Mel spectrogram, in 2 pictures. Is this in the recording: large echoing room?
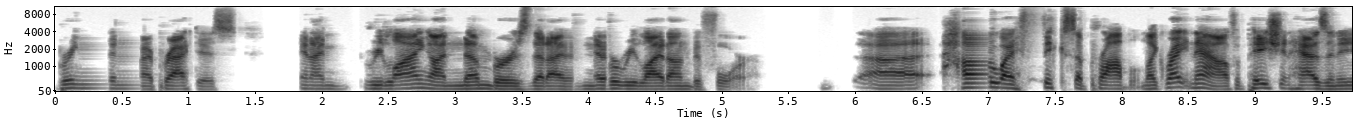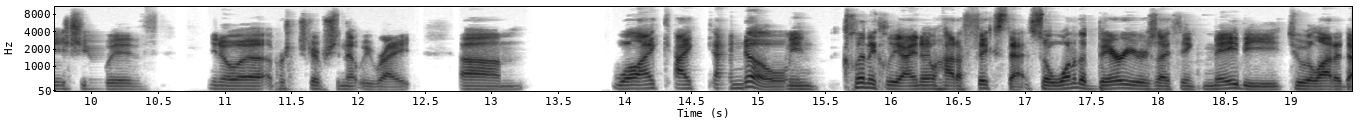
no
